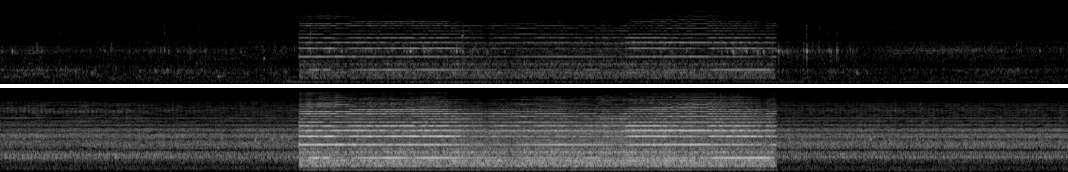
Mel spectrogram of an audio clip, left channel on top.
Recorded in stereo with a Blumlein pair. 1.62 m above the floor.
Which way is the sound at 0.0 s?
50° right.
